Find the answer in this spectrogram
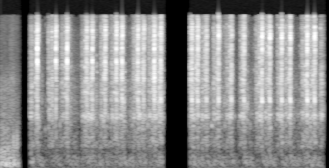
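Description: Typewriter sound effect: rapid key clacks in two runs of a little under two seconds each, split by a brief silence about two seconds in.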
